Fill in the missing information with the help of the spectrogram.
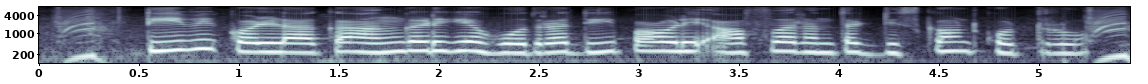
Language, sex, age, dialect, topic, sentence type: Kannada, female, 18-24, Central, banking, statement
